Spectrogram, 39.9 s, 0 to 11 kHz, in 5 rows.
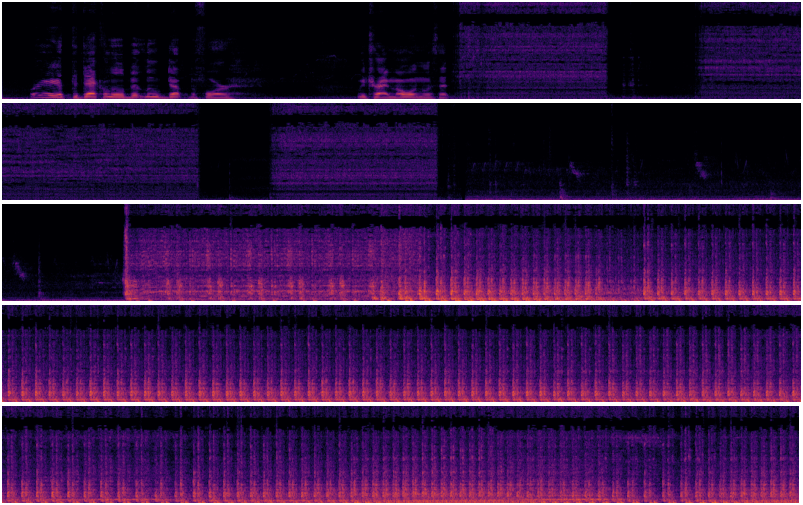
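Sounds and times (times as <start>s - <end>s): diesel mower engine running: 12.6s - 39.9s.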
